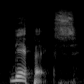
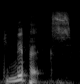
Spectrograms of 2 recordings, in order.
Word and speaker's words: Knipex: It's almost like a quiet K. It's not a silent K. It's a quiet K. Knipex.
